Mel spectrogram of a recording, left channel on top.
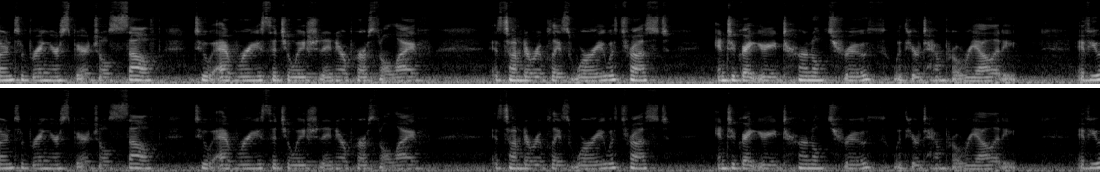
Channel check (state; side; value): quieter; right; 7.8 dB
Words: to bring your spiritual self to every situation in your personal life. It's time to replace worry with trust, integrate your eternal truth with your temporal reality. If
